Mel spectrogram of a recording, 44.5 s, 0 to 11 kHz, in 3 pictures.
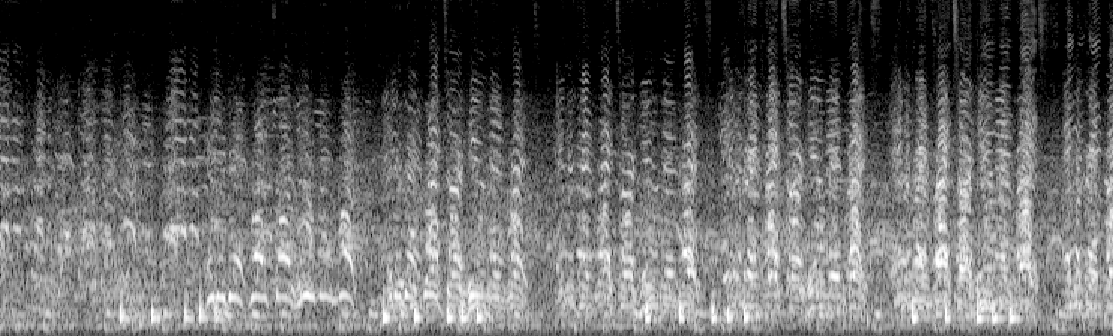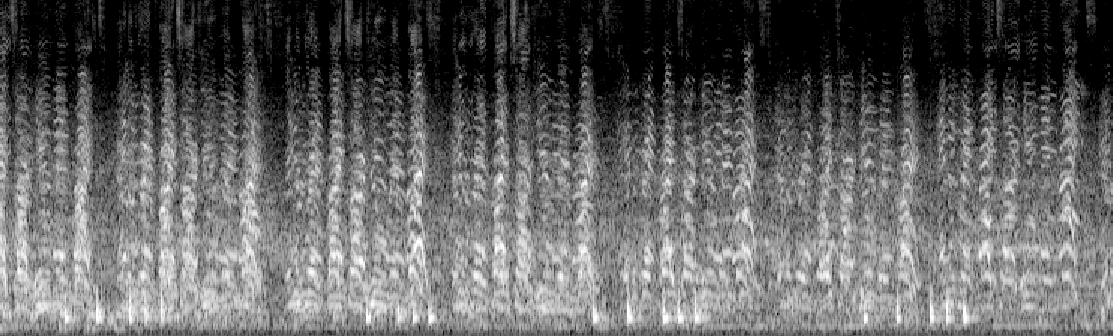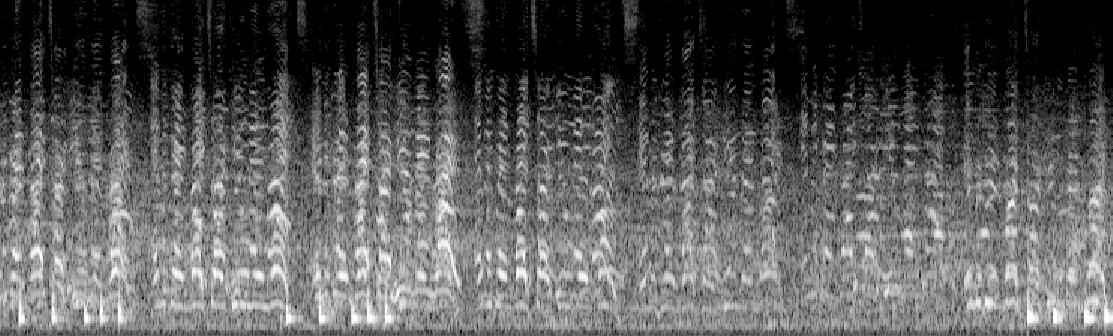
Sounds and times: Anti-Trump protests 0.0 - 44.5

